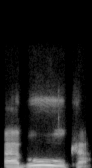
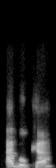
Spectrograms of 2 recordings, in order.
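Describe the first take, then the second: First: Abuka with a long, drawn-out u; long waw vowel. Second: Abuka with a short, quick u; short-vowel form. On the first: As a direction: stretch the middle of Abuka into a long oo. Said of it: "it becomes a waw". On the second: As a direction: say abuka without lengthening the u. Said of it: "what would a normal noun be". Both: Shown as a demonstration.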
